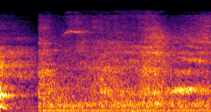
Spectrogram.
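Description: Faint steady hiss of breath blown through a plastic straw into fluffy slime, inflating a bubble, over a low steady hum.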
